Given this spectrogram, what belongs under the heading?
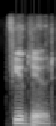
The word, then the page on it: fugued: American English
